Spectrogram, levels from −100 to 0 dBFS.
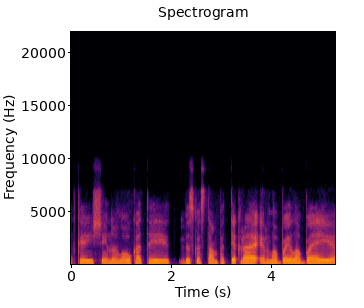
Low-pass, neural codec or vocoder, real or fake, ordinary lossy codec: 7.2 kHz; codec, 16 kHz, 2 kbps, X-Codec, WavLM features, trained on Multilingual LibriSpeech; fake; Opus, 24 kbps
